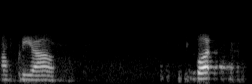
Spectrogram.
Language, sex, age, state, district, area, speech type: Tamil, female, 18-30, Tamil Nadu, Sivaganga, rural, conversation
